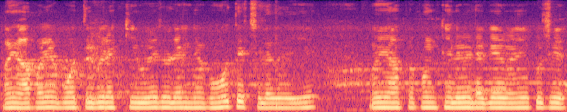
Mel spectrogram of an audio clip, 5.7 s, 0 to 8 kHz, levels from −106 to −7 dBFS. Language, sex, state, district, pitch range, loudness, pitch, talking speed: Hindi, male, Haryana, Rohtak, 130-135 Hz, -14 LUFS, 130 Hz, 295 wpm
